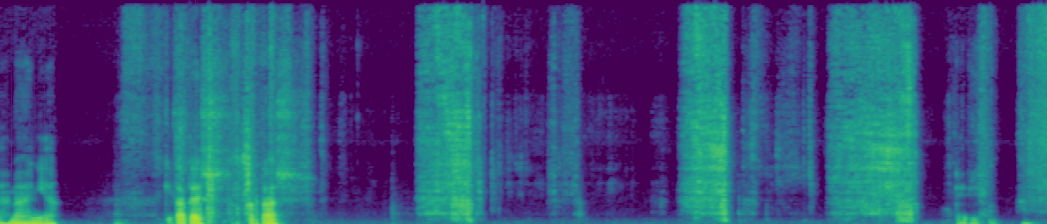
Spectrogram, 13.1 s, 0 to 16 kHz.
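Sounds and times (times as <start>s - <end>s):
knife blade slicing paper: 5.2s - 6.2s, 8.5s - 9.4s, 10.4s - 11.5s.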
